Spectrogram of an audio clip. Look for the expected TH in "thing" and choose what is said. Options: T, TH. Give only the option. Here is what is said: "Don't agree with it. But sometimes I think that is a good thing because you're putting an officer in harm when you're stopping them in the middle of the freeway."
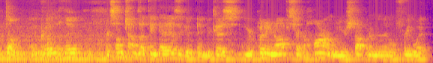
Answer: TH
